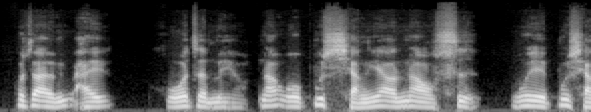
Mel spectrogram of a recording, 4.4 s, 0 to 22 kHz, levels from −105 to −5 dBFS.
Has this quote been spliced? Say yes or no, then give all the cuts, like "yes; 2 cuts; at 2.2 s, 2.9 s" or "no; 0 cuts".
yes; 1 cut; at 1.9 s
